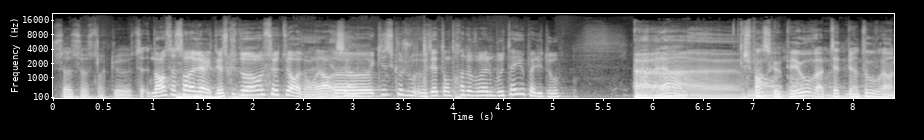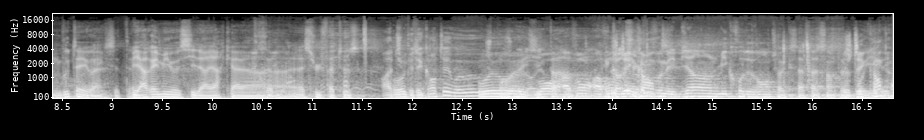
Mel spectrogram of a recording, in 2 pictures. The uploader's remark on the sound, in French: Chaque année le NAME festival nous accueille d'une façon différente mais toujours avec classe. Nous sommes en direct du NAME à la Condition Publique pour 2h de live.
